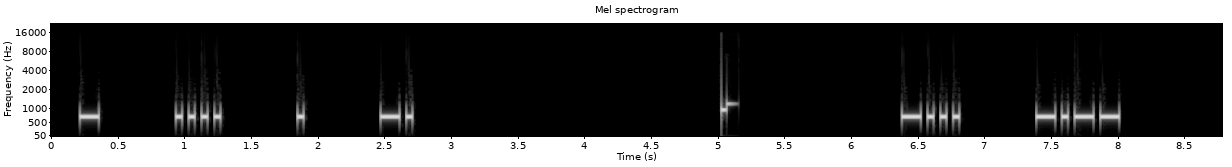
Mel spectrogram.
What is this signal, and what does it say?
Morse code, heard as a keyed tone, about 25 wpm, spaced as for 12 wpm, 700 Hz. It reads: THEN BY
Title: 4x Character Spacing - Top 200 Words - 25wpm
